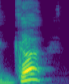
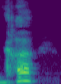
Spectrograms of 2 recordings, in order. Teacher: When we say ga, less flow of air, and when we say gha, we say see more flow of air.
